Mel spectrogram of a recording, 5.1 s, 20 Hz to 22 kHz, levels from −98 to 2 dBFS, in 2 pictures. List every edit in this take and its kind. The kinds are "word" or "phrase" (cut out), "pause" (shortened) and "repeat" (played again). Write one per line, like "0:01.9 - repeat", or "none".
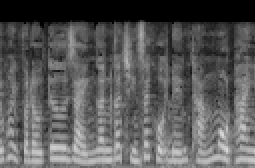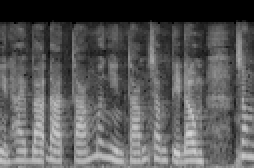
0:01.7 - word
0:02.4 - word
0:03.0 - word

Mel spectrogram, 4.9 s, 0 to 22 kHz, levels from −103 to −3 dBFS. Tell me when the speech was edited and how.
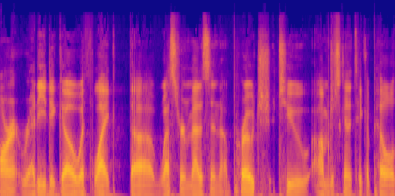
none

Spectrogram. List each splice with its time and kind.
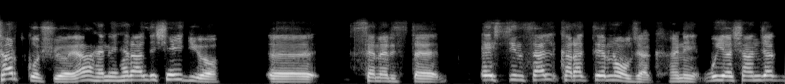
0:03.4 - pause

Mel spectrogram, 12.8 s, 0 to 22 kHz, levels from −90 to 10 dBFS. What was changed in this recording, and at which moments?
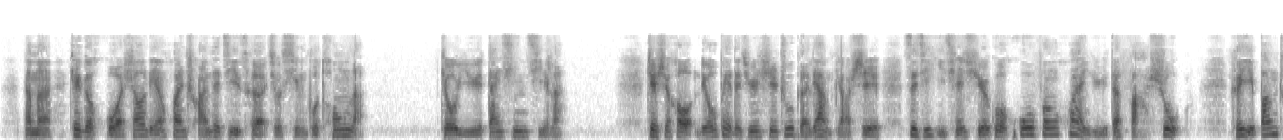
none

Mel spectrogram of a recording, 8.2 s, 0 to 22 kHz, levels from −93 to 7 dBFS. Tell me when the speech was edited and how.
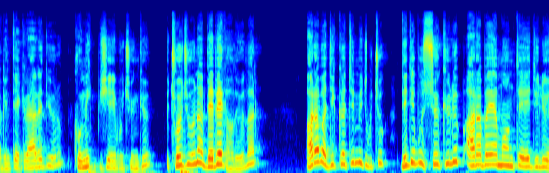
0:01.1 - pause
0:02.5 - pause
0:03.4 - word
0:05.5 - word

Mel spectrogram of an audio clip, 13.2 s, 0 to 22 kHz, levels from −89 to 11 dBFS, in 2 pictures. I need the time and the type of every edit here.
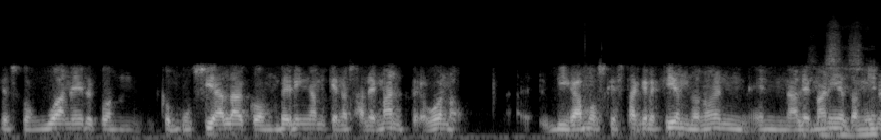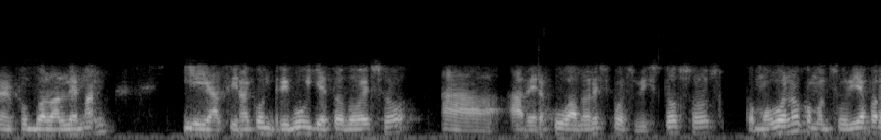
0:12.0 - word

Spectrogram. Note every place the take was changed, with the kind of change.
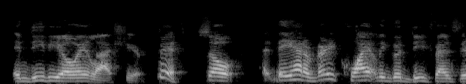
0:01.9 - pause

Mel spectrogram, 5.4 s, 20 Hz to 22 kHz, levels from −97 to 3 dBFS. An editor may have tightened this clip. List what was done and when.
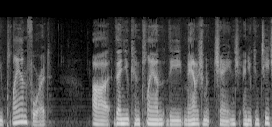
none

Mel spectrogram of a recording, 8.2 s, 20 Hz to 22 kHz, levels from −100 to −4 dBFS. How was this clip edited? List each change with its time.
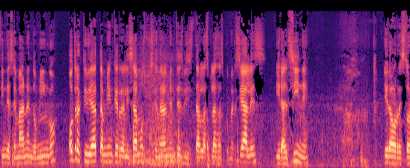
0:01.2 - pause
0:05.4 - pause

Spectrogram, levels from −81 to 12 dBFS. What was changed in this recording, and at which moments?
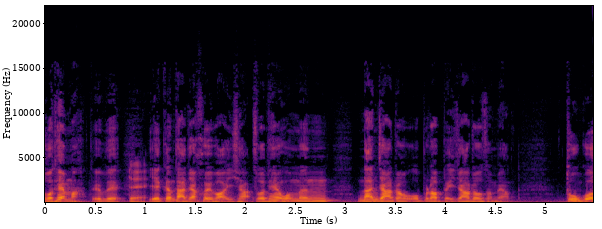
0:02.1 - word

